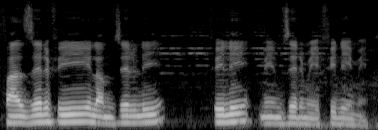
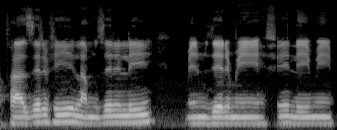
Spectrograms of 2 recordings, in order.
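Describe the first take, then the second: First: Measured spelling with "ফিলি" blended midway, falling on "ফিলিমি"; blending two first. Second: Even run of "ফা জের ফি, লাম জের লি, মিম জের মি", then "ফিলিমি"; blending all three. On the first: Teacher showing how to join two syllables first, stepwise spelling. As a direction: spell "ফা জের ফি, লাম জের লি", join as "ফিলি", then finish "ফিলিমি". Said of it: "পয়লা দুইটা মিলাইবা, মিলাইয়া উচ্চারণ করবা".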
